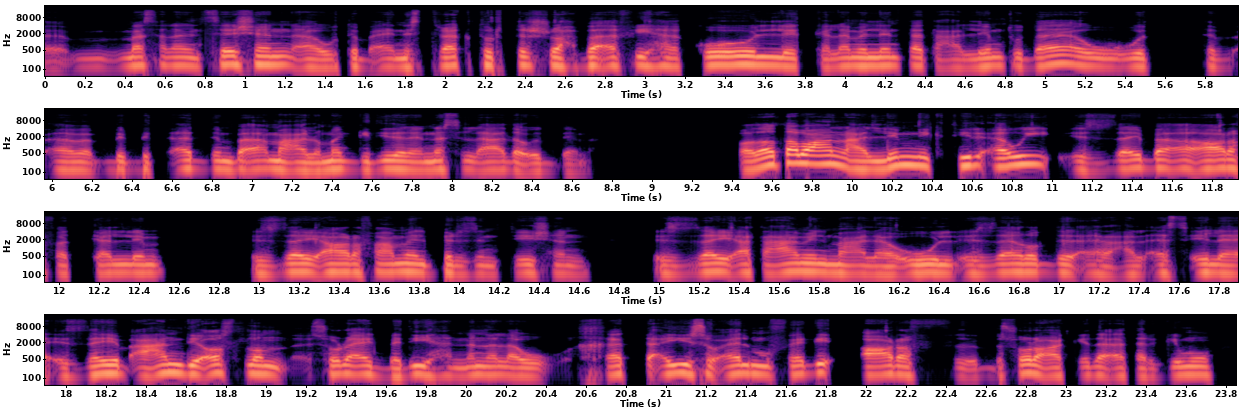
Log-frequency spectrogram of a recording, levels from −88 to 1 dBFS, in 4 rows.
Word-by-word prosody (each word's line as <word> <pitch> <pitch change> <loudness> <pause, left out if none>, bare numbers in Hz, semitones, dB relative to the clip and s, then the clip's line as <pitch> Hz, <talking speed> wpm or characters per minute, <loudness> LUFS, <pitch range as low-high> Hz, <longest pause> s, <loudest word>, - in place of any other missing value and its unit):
مثلًا 135 +3 -4
session 150 +1 +1
أو 115 -2 -2
تبقى 125 0 -7
instructor 140 +3 -2
تشرح 140 -3 0
بقى 140 +1 +2
فيها 135 -1 -3
كُلّ 145 -1 +5
الكلام 130 +2 -2
اللي 135 +1 +3
أنت 140 0 -3
اتعلمته 130 +2 -3
ده، 155 +5 +1
وتبقى 125 -1 -5
ب 120 - -24
بتقدم 130 +1 -4
بقى 135 0 0
معلومات 125 +1 +1
جديدة 130 +2 -1
للناس 125 +1 -2
اللي 125 -2 -5
قاعدة 125 0 -1
قدامك، 110 -1 -7 0.7
فده 160 +8 +6
طبعًا 210 -3 +8
علّمني 160 +8 +3
كتير 175 +1 0
أوي 195 +4 +4
إزاي 125 +5 -2
بقى 140 -1 0
أعرف 140 -1 +2
أتكلم، 125 +2 -3 0.5
إزاي 130 +4 +1
أعرف 135 0 0
أعمل 130 -1 +1
presentation، 115 +1 -7 0.4
إزاي 130 +4 0
أتعامل 130 +2 0
مع 115 -2 -1
العقول، 120 +3 0
إزاي 120 +3 -2
أرد 130 -1 -1
ال 125 - +1
على 110 -1 -7
الأسئلة، 120 +1 -4
إزاي 135 +6 +1
يبقى 155 0 +2
عندي 155 -2 +4
أصلًا 150 -3 +2
سرعة 145 -1 +1
بَدِيهة، 125 +1 -2
إن 125 +1 -6
أنا 140 0 0
لو 120 -3 -2
خدت 140 +1 -4
أي 155 +2 +3
سؤال 150 +2 0
مفاجئ 145 +3 0 0.2
أعرف 135 -1 +3 0.3
بسرعة 125 0 +1
كده 130 -2 -3
أترجمه، 125 +4 -3
130 Hz, 160 wpm, -23 LUFS, 120-140 Hz, 0.7 s, طبعًا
